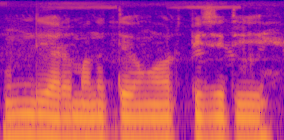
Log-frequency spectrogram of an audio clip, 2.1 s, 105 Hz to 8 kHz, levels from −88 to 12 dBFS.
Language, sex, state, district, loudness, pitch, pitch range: Chakma, male, Tripura, West Tripura, -16 LUFS, 105 Hz, 105-110 Hz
